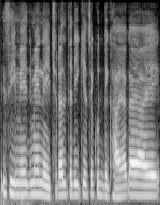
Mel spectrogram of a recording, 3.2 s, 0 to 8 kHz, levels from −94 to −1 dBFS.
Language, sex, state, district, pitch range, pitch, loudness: Hindi, male, Madhya Pradesh, Bhopal, 150-165 Hz, 155 Hz, -13 LUFS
